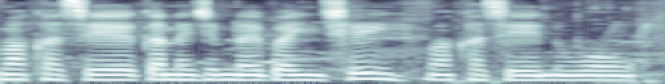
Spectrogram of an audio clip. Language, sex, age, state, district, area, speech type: Bodo, female, 30-45, Assam, Kokrajhar, rural, spontaneous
